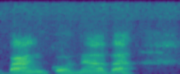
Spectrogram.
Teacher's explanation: la nasal dental y la nasal velar se asemejan porque son nasales y sonoras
